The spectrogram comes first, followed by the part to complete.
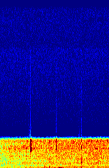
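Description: Dial caliper being handled, its slide moved along the steel beam: a faint, steady rubbing hiss with a few light ticks over a low electrical hum.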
